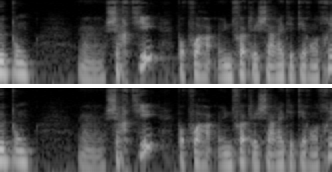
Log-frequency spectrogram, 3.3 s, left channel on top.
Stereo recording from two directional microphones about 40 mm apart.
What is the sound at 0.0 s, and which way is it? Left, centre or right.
Speech, left.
